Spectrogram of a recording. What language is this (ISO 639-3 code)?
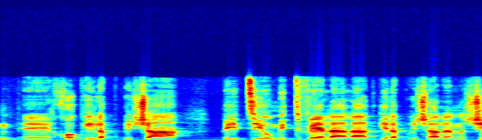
heb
